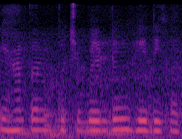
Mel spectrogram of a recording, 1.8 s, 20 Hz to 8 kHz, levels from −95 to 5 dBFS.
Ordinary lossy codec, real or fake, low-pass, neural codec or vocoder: none; fake; 7.2 kHz; codec, 16 kHz, 6 kbps, DAC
